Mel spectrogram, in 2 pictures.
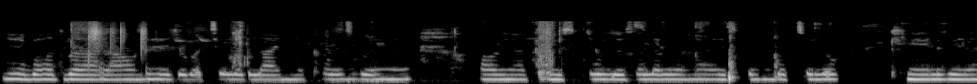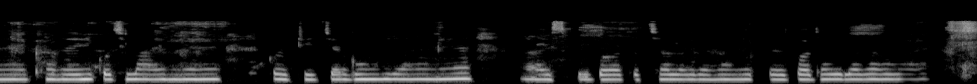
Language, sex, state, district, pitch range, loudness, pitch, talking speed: Hindi, female, Bihar, Lakhisarai, 225-235 Hz, -23 LUFS, 230 Hz, 150 wpm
